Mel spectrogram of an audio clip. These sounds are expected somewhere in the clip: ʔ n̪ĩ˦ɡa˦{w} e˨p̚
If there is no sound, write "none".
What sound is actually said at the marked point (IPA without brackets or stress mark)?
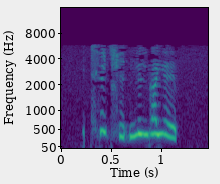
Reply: j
